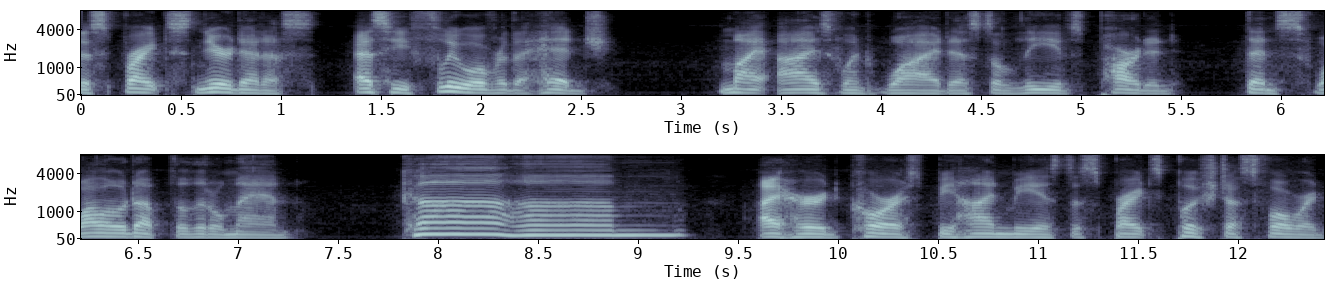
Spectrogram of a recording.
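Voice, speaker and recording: A man with a plain, everyday voice, medium pitch and lively intonation at a moderate pace, on a very clean recording with a silent background. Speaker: audiobook narrator. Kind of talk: audiobook narration.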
